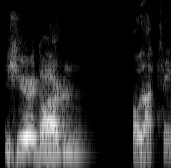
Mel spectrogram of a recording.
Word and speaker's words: Djurgården: Let me pronounce this right. Djurgården. Oh, that team. Not Djurgården.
